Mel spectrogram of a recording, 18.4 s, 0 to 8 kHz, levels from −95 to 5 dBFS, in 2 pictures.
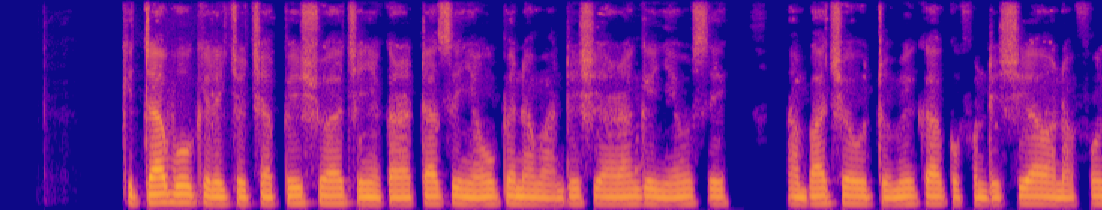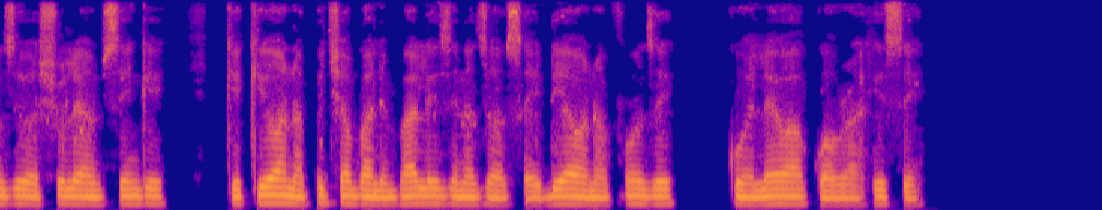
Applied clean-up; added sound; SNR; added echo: none; none; none; none.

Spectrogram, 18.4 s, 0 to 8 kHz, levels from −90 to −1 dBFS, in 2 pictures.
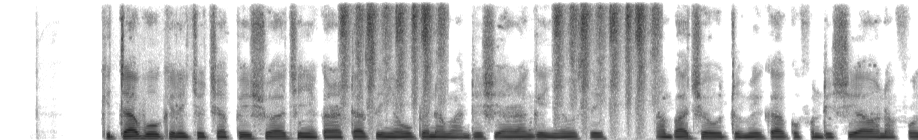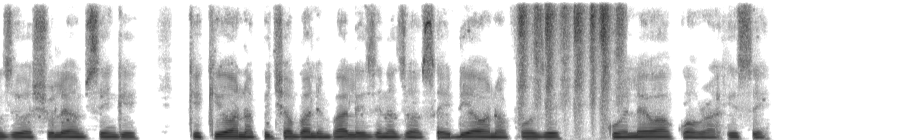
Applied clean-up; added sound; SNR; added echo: none; Rattle (instrument); 3 dB; none.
